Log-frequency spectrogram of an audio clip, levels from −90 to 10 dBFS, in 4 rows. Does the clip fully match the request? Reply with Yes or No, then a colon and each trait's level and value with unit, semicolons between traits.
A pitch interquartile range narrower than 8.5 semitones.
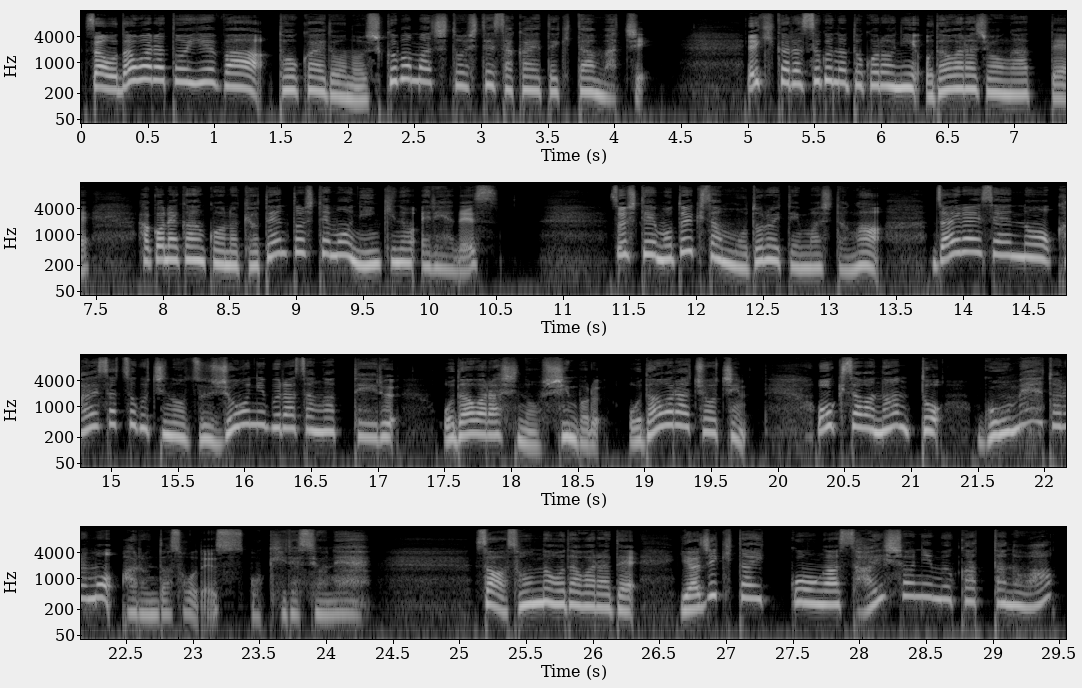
No: wide, 8.9 semitones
